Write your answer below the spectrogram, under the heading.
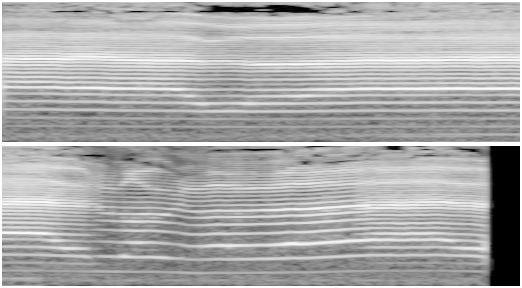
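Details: Pet cat giving one long, drawn-out meow lasting about five seconds, strongly harmonic and steady, then dipping and wavering in pitch near the end before stopping abruptly.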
